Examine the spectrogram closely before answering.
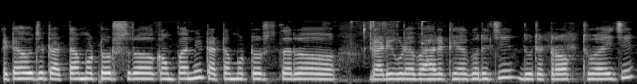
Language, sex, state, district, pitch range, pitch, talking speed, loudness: Odia, female, Odisha, Khordha, 245-265 Hz, 255 Hz, 170 wpm, -13 LUFS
